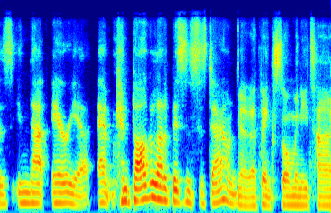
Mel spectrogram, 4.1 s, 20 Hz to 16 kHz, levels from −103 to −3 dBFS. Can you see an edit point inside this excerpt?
yes; 2 cuts; at 1.2 s, 3.0 s

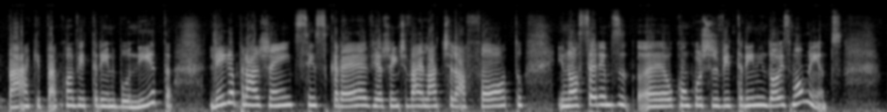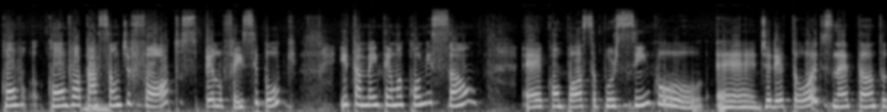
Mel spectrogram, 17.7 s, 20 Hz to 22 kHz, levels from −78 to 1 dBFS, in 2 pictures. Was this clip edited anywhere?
no; 0 cuts

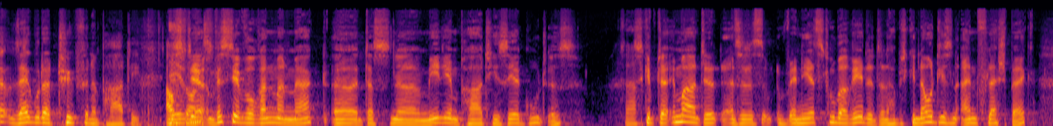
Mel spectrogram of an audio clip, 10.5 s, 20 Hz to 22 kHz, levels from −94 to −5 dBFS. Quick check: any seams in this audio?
no; 0 cuts

